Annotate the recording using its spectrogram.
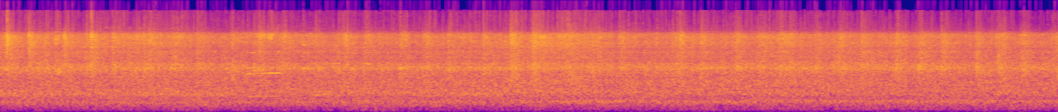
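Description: Train running at speed, heard from inside a carriage through an open window: a loud, steady rumble of wheels on rail with faint regular clicks as it crosses a steel truss bridge.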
